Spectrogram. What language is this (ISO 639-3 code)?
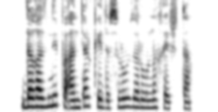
pus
